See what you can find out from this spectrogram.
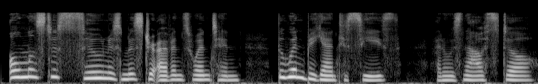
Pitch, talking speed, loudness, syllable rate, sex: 240 Hz, 190 wpm, -16 LUFS, 4.8 syllables/s, female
